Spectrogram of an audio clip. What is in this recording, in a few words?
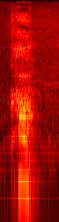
"five", Chug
